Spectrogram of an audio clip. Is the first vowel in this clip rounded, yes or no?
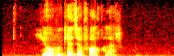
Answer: yes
